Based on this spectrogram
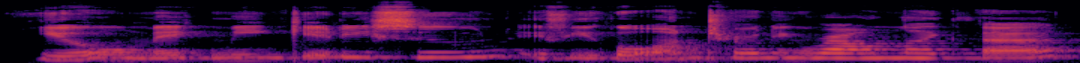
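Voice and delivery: put-on a fussy old sheep peering over spectacles; old sheep shopkeeper. A narrator's reading. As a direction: sheep shopkeeper lecturing Alice, lightly voiced.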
